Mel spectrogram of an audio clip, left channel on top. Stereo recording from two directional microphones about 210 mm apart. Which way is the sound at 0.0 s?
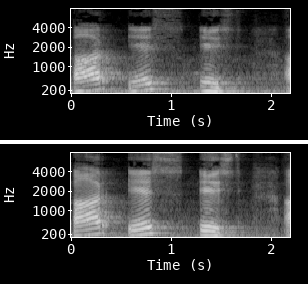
55° right (ahead or behind).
